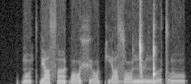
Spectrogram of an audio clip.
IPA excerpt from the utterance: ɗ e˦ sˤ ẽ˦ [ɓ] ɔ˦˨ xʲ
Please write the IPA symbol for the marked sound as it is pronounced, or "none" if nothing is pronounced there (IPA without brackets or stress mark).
ɓ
